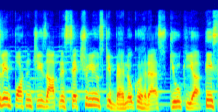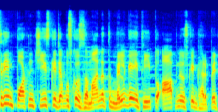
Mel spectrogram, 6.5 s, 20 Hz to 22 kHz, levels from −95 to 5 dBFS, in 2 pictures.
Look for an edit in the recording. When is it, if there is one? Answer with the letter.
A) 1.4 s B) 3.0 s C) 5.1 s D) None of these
B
